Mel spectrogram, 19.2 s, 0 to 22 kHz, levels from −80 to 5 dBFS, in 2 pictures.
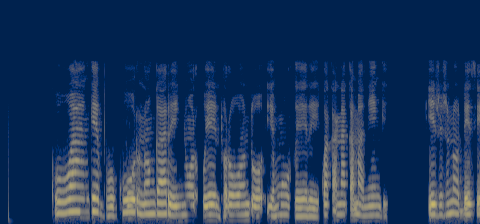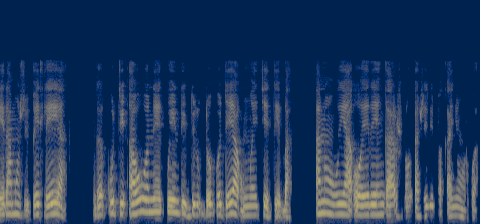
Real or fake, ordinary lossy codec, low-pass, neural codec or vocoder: real; AAC, 64 kbps; 7.2 kHz; none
